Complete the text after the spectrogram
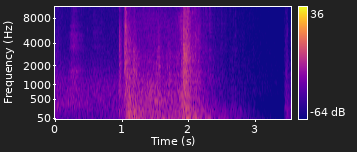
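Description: A heavy metal door clanks and grinds open.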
